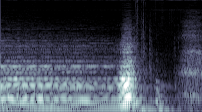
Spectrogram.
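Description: The final held chord of a fiddle and banjo tune ringing out and fading away over about a second, followed by a brief vocal sound.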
